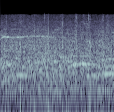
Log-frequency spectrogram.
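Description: A Little League World Series baseball crowd cheering and rumbling in the stands, a loud, steady wash of many voices and scattered clapping filling the whole moment without a break.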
